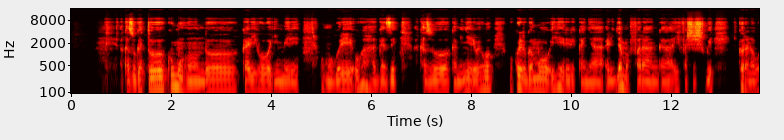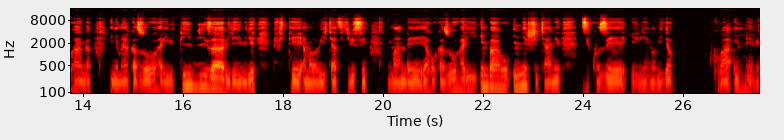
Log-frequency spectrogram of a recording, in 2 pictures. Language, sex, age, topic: Kinyarwanda, male, 25-35, finance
